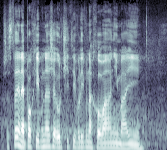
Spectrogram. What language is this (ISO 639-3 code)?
ces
